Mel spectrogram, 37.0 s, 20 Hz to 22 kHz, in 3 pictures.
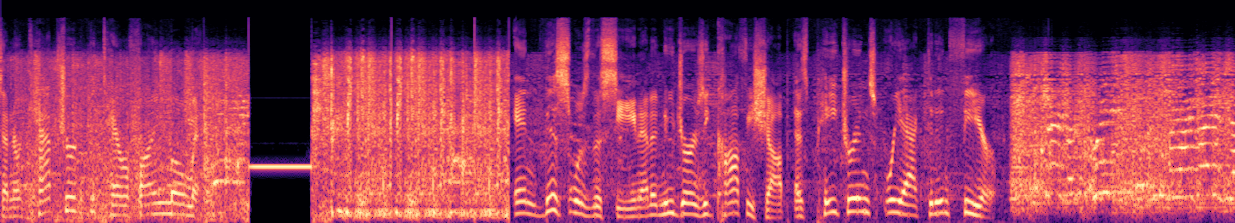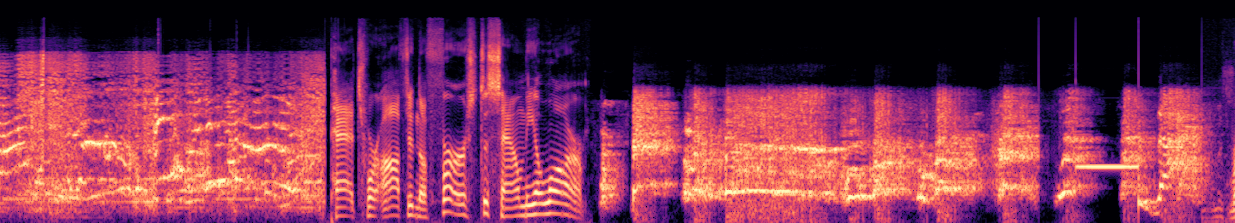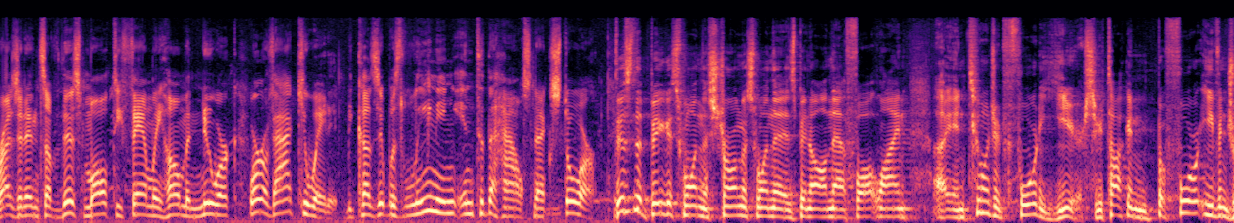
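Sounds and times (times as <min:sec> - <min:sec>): rattling and clattering: 0:03.1 - 0:05.2
dog barking: 0:18.3 - 0:24.4.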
